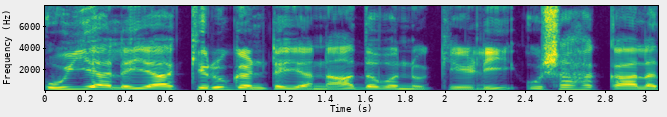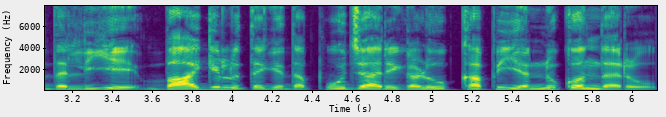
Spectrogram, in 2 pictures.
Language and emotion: Kannada, neutral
